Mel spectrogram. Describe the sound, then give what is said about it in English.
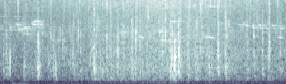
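Steady rain patters down on a hard surface, a soft continuous hiss dotted with brief, irregular drip taps. No voices, just the even wash of falling water at moderate volume. “Rain purifies. It wipes clean the impurity of the objects around it.”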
